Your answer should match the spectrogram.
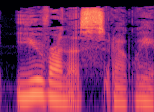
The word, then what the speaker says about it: Uranus: U R A N U S 발음은 Uranus라고 해요.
